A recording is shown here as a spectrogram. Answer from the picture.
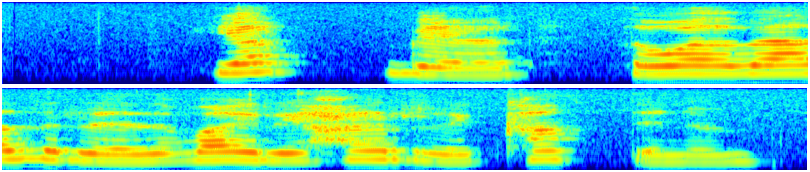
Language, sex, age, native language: Icelandic, female, 12, Icelandic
